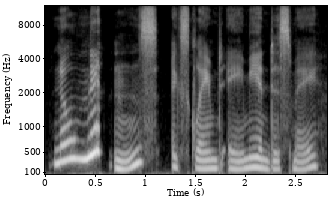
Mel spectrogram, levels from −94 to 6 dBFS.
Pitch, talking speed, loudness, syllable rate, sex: 225 Hz, 125 wpm, -17 LUFS, 5.1 syllables/s, female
